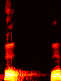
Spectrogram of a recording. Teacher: लिप जो है आपका जिन व्यंजन के उच्चारण में दोनों ओठों द्वारा श्वास का अवरोध अवरोध मतलब रोका जाता है थोड़ा देर के लिए होता है उसे ओट व्यंजन कहलाता है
